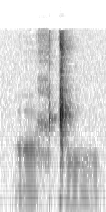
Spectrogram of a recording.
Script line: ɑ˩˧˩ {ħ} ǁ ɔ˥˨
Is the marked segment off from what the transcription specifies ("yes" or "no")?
no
